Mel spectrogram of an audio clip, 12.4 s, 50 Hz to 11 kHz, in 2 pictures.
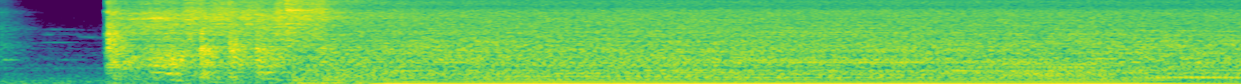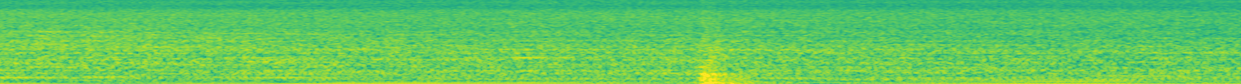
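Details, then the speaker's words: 2002 Mitsubishi Lancer started after fitting new catalytic converter/headers and gasket: starter catches quickly, then smooth even idle with steady low hum, no knocks or misses; slight smoke from the new gasket; normal idle. "All right, smoking a little. That's just from the new gasket."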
